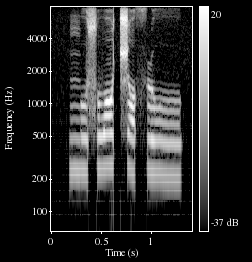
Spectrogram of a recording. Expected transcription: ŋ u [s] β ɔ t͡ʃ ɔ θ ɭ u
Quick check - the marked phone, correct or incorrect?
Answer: correct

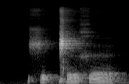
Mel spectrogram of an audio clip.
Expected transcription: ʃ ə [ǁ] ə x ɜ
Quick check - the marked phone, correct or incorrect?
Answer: correct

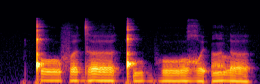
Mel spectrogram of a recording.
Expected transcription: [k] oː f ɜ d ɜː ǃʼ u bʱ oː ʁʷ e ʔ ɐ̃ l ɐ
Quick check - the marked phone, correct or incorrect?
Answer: incorrect: ǃ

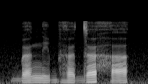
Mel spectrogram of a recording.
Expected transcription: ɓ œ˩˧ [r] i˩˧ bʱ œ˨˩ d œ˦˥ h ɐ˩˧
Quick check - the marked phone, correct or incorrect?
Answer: incorrect: n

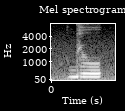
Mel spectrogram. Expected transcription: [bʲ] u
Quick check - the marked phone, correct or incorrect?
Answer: correct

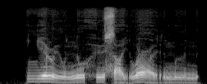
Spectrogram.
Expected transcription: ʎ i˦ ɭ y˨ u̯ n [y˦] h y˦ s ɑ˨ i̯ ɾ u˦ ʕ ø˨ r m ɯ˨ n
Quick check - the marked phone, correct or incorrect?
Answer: incorrect: u˦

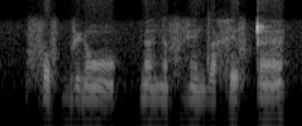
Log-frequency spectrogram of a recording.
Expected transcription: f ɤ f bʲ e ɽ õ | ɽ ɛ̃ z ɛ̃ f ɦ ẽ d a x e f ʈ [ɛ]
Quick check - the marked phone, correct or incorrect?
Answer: incorrect: ɛ̃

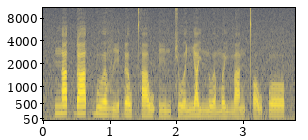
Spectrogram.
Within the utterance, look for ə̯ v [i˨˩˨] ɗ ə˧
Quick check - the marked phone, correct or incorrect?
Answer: correct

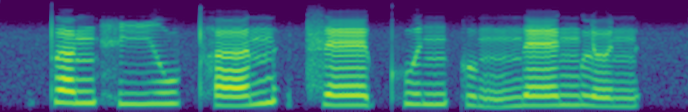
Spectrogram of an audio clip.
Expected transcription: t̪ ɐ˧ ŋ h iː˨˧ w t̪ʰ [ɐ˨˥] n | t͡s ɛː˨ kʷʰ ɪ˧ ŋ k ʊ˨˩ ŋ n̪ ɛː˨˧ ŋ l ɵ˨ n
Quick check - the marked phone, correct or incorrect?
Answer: correct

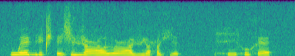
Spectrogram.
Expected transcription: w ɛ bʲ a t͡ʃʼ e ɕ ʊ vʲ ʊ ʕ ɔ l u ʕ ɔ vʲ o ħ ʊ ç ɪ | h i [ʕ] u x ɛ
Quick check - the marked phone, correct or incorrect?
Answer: incorrect: h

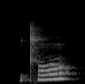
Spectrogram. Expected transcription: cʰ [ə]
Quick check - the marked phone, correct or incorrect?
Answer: incorrect: ɔ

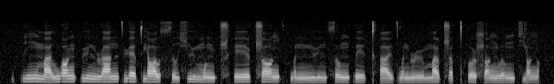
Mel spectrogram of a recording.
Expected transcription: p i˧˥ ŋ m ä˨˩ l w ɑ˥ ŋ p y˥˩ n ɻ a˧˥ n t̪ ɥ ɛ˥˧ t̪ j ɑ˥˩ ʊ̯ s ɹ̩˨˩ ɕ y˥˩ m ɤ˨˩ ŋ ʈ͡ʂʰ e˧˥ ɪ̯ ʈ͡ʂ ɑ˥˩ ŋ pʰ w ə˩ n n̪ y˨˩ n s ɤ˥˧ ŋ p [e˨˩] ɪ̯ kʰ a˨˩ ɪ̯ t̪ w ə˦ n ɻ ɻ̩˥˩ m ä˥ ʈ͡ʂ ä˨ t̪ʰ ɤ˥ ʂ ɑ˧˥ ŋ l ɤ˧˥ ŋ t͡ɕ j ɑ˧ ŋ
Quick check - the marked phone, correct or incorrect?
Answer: incorrect: e˥˩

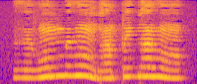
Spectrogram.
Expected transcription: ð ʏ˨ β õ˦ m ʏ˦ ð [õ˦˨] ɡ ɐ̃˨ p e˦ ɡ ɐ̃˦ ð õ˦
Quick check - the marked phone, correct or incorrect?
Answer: correct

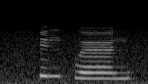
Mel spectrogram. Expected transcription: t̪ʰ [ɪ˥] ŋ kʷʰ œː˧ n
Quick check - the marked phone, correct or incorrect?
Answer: correct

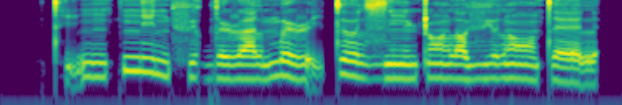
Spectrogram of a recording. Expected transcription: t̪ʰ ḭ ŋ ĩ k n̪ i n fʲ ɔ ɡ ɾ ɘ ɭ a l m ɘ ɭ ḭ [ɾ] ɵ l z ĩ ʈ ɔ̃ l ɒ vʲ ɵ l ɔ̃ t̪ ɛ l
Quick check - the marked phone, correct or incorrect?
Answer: incorrect: t̪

